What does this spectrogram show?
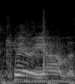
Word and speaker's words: Kereama: How do you pronounce it? It's Kereama. So we're going to study it. Okay, cool. Yeah. So Jude Kereama, it's great to have you up at Peru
